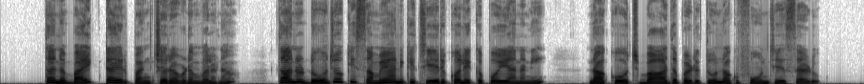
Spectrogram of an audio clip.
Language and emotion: Telugu, sad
